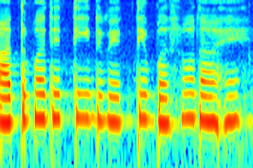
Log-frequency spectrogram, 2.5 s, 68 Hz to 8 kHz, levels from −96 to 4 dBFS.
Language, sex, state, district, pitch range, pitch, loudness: Marathi, female, Maharashtra, Washim, 255-280 Hz, 265 Hz, -18 LUFS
